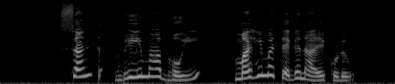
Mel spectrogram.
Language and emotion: Telugu, neutral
